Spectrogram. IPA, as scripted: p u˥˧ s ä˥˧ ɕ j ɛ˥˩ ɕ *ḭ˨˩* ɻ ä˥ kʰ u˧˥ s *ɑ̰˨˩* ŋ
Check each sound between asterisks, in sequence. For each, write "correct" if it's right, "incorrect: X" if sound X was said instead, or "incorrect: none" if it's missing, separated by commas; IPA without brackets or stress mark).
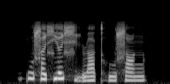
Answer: correct, incorrect: ɑ˥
